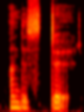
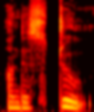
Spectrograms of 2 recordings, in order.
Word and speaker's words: understood: sound more like understood understood instead of understood I would say this is like a lazier version of O like understood understood thank you so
